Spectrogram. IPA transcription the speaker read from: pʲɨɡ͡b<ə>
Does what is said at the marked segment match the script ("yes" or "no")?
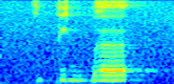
yes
